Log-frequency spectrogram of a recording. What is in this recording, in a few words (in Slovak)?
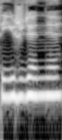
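"týždenne", Slovak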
